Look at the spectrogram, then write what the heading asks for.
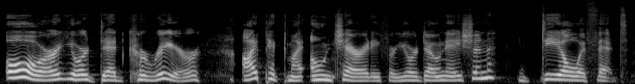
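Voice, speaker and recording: A woman's voice: mid-range voice, lively intonation, slow, no echo, studio quality. An actress playing a vindictive, imperious businesswoman with a sneering delivery in a comedic audio play. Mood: scornful. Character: haughty, vindictive, hot-tempered scheming businesswoman. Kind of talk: comedic audio theatre acting.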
